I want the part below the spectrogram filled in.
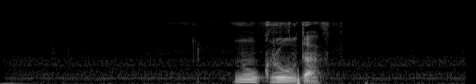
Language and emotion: Russian, positive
